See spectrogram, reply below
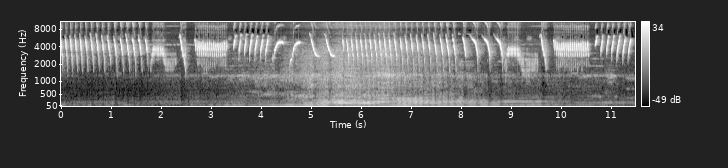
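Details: White panda canary singing continuously: dense rapid rattling trills, short buzzy rolls and sweeping down-slurred whistles, repeated about four times per second, with a soft low rumble in the background.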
